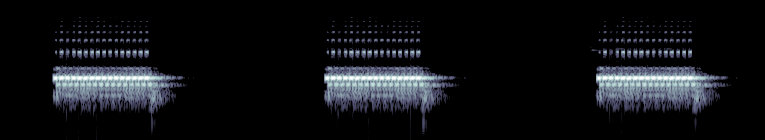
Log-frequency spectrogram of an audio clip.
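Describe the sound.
A video call ringing tone sounds in three evenly spaced bursts, each about a second long, with silence between. It is a bright, buzzing electronic ring, fairly loud, with no voices.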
